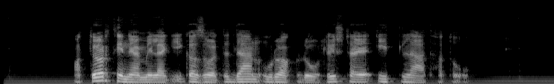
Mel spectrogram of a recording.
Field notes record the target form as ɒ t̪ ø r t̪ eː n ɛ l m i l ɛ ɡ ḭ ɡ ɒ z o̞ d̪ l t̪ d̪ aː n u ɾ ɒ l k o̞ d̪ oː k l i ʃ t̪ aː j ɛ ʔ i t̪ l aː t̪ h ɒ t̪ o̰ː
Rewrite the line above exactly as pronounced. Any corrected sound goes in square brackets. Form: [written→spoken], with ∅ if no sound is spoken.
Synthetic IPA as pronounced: ɒ t̪ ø r t̪ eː n ɛ l m i l ɛ ɡ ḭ ɡ ɒ z o̞ [d̪→∅] l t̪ d̪ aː n u ɾ ɒ l k o̞ d̪ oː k l i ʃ t̪ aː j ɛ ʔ i t̪ l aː t̪ h ɒ t̪ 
